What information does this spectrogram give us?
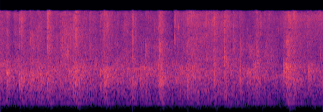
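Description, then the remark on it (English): An audience at an audience gathering claps steadily for a few seconds before a guest speaker begins his talk, a dense, even patter of many hands with bright, crisp hits and no voices over it. “Clapping before I say anything.”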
